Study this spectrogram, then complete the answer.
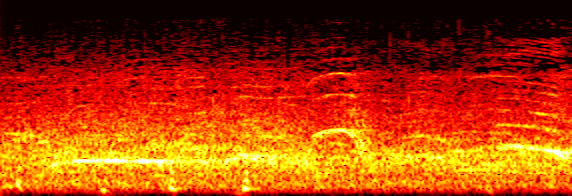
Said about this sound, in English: You screaming like that. Come on up here. You just busy screaming. Not you, not you. I heard a lady screaming over here.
